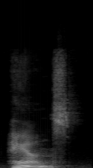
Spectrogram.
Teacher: d after an n before a consonant in the word hands we usually won't say that d sound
